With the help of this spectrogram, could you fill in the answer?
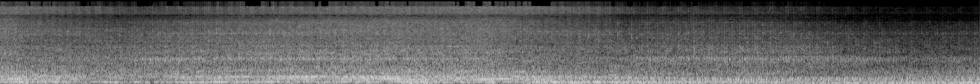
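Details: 2013 Ford F-750 Altec bucket truck, 6.7L Cummins turbo diesel, automatic, 72,000 miles, fleet maintained, no check engine lights. After start-up it holds a steady, even diesel clatter at idle with no skips, misfiring or smoke. Healthy.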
